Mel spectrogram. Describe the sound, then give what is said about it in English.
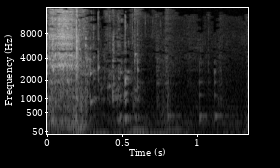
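Water bubbles and gurgles in a bong holding too much water, opening with a brief rushing burst and then a few low, irregular blub-blub pops that trail off. No one speaks. “So there's too much water in that bong.”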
